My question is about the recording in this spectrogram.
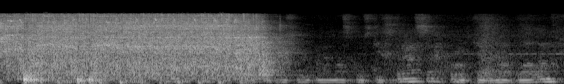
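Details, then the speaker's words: KTM 250 SX-F four-stroke single won't start. Starter spins it fast and light for about three seconds with no firing; low compression from leaking intake valves, confirmed by compression tester before head repair. "смутой потом быстро крутит стартером и когда такое происходит это значит говорит о том что компрессии нет"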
